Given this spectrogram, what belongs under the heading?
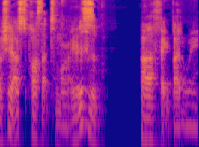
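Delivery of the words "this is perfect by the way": voice breaks up high mid-phrase. Speaker comments on a trade while marking a chart, voice crack. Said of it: "Oh, voice crack".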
